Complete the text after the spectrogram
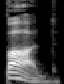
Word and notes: bud: anglais

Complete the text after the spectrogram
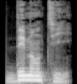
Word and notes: démenti: français

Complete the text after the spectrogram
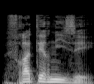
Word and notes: fraterniser: francais

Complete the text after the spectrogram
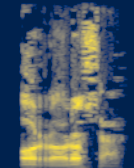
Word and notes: horroroso: espagnol

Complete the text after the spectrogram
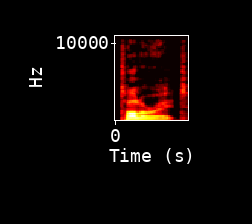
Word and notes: tolerate: anglais

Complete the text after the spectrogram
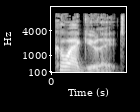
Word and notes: coagulate: anglais

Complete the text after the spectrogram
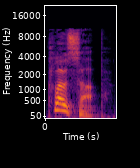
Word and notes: close-up: anglais

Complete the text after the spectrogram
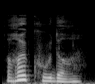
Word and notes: recoudre: francais

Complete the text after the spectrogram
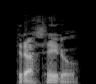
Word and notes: trasero: espagnol

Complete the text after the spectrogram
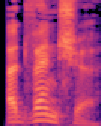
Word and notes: adventure: anglais

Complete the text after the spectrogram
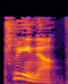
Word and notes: cleanup: anglais

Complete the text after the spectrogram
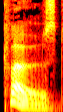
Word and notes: closed: anglais

